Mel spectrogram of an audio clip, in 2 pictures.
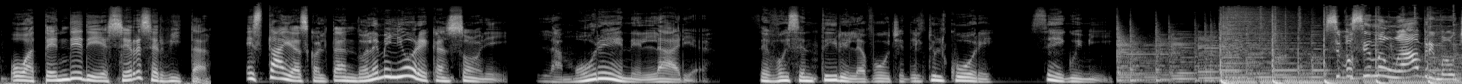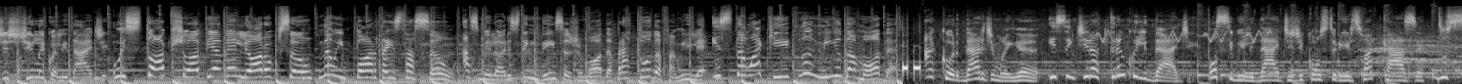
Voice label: voz locutora bilingue espanhol e italiano

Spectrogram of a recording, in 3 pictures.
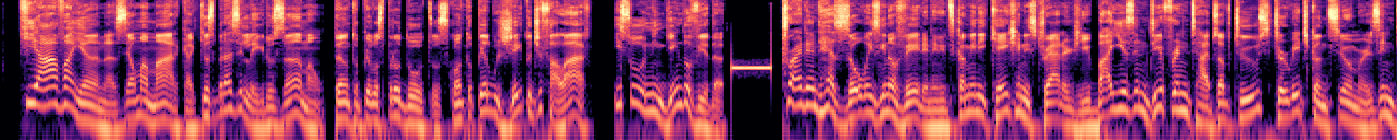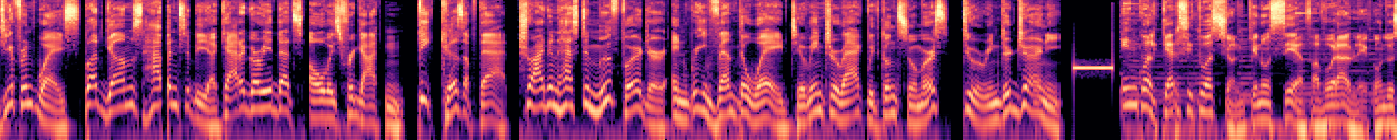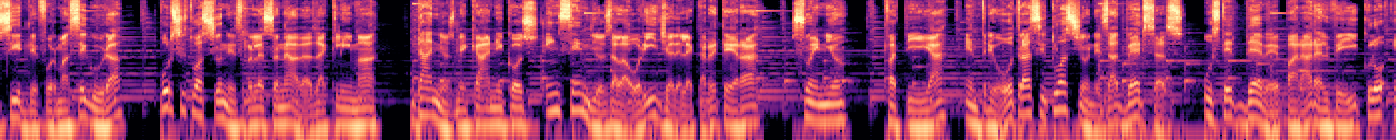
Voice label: locutor trilingue locução inglês e espanhol

